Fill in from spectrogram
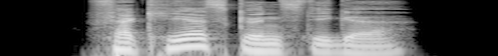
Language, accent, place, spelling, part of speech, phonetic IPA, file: German, Germany, Berlin, verkehrsgünstige, adjective, [fɛɐ̯ˈkeːɐ̯sˌɡʏnstɪɡə], De-verkehrsgünstige.ogg
- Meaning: inflection of verkehrsgünstig: 1. strong/mixed nominative/accusative feminine singular 2. strong nominative/accusative plural 3. weak nominative all-gender singular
